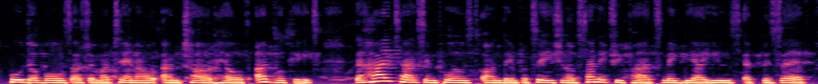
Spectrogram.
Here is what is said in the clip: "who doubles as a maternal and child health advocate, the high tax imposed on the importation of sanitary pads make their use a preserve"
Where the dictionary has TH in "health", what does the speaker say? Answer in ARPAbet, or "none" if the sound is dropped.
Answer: TH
